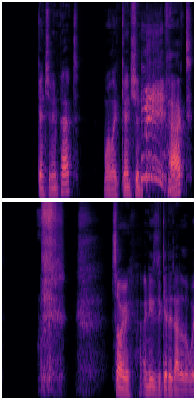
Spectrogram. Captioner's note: break out laughing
